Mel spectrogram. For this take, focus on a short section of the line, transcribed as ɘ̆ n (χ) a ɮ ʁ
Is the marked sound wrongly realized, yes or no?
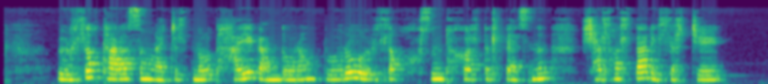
yes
